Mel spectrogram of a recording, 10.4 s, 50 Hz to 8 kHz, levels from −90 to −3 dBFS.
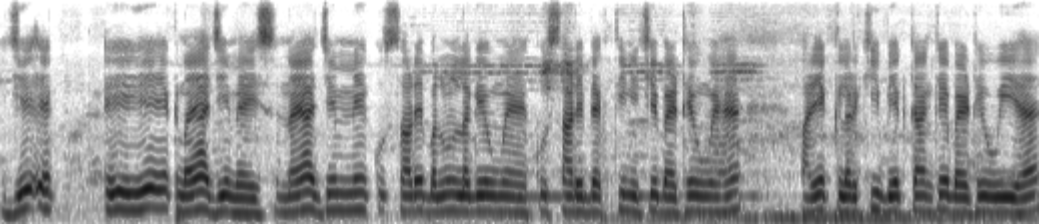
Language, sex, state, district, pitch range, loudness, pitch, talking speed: Hindi, male, Bihar, Araria, 155-175 Hz, -20 LUFS, 165 Hz, 190 wpm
